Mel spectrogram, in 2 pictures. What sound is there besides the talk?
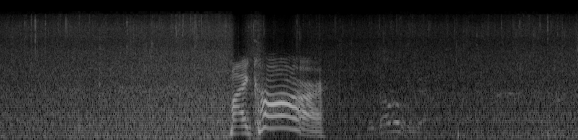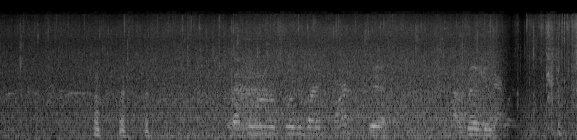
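heavy rain falling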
